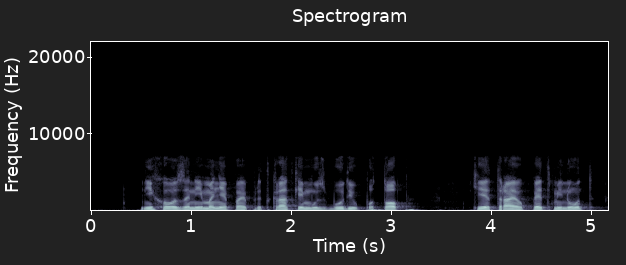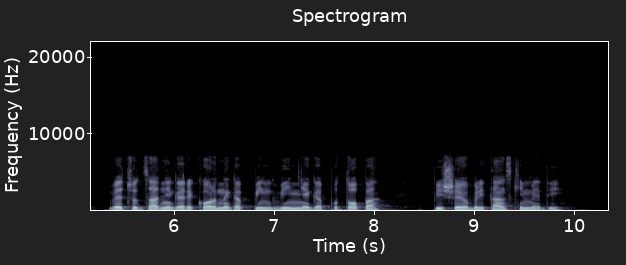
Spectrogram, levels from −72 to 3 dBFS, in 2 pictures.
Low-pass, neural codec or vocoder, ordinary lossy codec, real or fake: 7.2 kHz; none; Opus, 24 kbps; real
